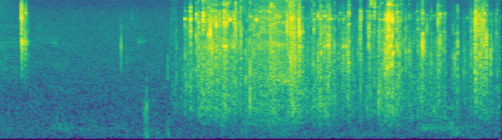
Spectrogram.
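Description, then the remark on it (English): Close-miked ASMR clicking in rapid, irregular bursts, like a ratchet or small mechanism being worked, beginning sparsely and then turning into a dense, continuous stream of clicks with heavy reverb, panned between left and right. “This one's it all clicks.”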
